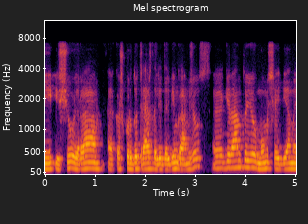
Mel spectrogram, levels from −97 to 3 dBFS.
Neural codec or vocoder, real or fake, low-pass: none; real; 7.2 kHz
